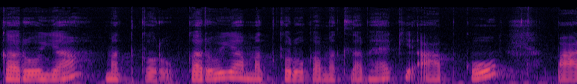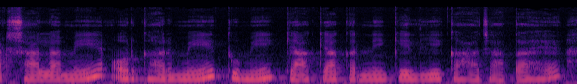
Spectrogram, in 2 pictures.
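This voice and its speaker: A woman's voice: low-pitched, a little slow, a little mellow. Woman teacher patiently explaining to children. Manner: patient, repetitive explaining with frequent checking asides; addresses listeners as children. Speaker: schoolteacher. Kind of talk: explaining a poem to young children.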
